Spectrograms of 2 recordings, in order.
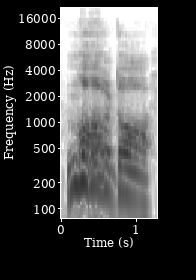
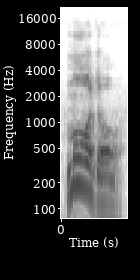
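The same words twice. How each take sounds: First: The name is pronounced in an affected, exaggerated way. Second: The name is pronounced in a plain, ordinary way. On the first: This is how the show says it to sound authentic. The speaker calls it wrong. "It wasn't" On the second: This is how the films said it. The speaker calls it right. "It was, you know, normal"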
